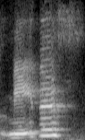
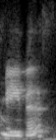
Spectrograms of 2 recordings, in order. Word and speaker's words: Mewes: the bedroom from the mavis family we understand to pronounce mavis it's m-e-w-e-s and uh our apologies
